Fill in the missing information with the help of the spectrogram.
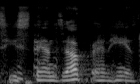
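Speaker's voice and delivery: ordinary talk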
